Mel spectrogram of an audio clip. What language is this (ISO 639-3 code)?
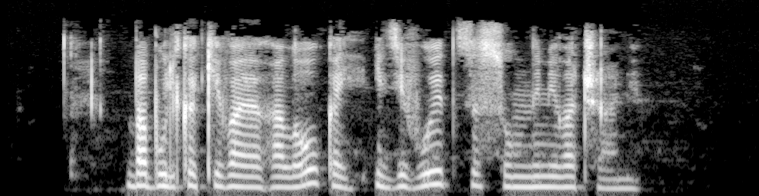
bel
